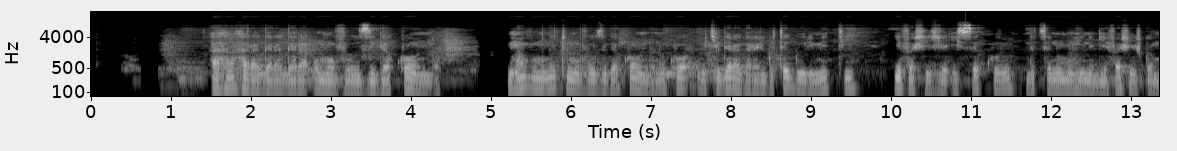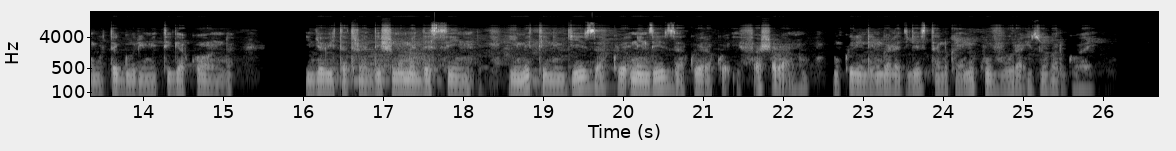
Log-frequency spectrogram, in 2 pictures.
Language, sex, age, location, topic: Kinyarwanda, male, 18-24, Kigali, health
